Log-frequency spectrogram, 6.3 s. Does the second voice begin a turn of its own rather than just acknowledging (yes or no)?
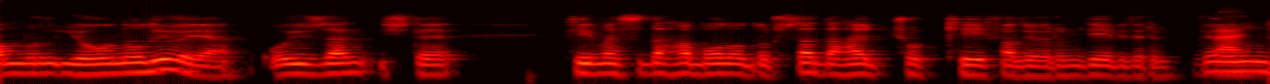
no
